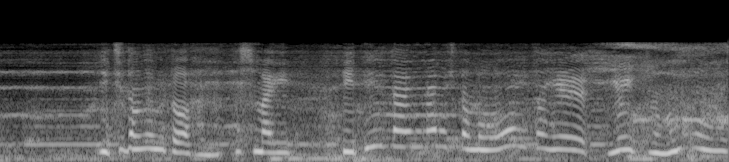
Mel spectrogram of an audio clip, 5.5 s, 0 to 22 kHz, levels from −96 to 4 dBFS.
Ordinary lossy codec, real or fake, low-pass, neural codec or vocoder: none; fake; 7.2 kHz; autoencoder, 48 kHz, 32 numbers a frame, DAC-VAE, trained on Japanese speech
